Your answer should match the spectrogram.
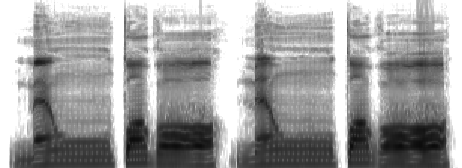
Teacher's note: Okay, Ta is not among the Izhar letters, not among the Idgham letters, and sure it's not the Iqlab letter. So it's an Ikhfaa Haqiqi letter, and this is how we're gonna pronounce it with Ghunnah.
